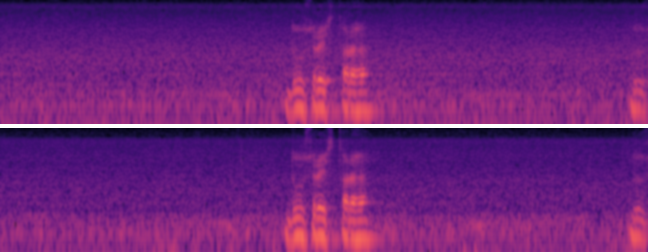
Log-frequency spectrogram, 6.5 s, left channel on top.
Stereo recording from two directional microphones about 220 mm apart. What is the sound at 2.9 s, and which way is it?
Speech, 35° right (ahead or behind).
